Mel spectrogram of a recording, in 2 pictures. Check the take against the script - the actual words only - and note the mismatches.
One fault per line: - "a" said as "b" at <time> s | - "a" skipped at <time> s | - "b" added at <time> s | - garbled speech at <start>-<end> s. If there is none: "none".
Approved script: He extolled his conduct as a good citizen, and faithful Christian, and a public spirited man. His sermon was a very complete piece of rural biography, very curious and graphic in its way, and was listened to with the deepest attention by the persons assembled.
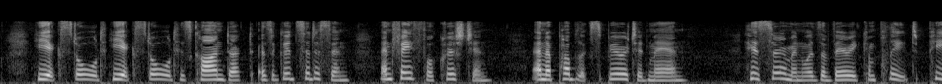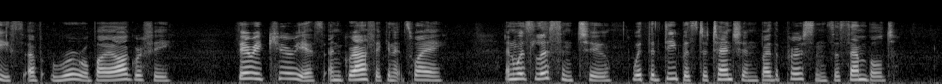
- "he extolled" added at 1.1 s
